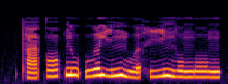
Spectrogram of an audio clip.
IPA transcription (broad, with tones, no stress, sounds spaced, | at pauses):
pʰ a˩˧ k ɔː˧˥ k̚ n u˥˨ ʔ u˧˥ ə̯ j i˧˥ n m u˧˩ ə̯ h iː˧˥ ɲ o˧ ŋ o˧ ŋ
